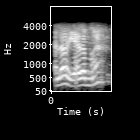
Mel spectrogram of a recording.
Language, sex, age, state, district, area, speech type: Kannada, female, 60+, Karnataka, Chamarajanagar, rural, conversation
